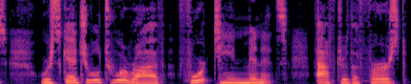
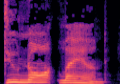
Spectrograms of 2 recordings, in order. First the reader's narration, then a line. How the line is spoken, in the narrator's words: shouted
